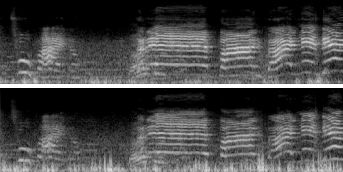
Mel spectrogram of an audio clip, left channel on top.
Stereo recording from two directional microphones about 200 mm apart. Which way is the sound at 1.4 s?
15° right (ahead or behind).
